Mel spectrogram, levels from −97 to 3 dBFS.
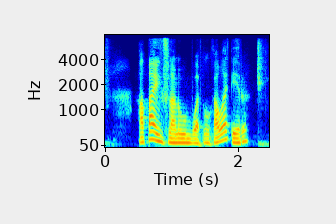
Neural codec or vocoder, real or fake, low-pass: codec, 16 kHz, 1 kbps, X-Codec, HuBERT features, trained on balanced general audio; fake; 7.2 kHz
